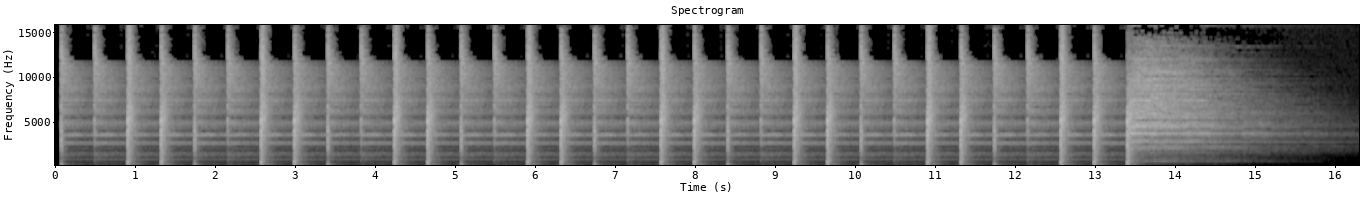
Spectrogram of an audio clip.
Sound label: rock basic, rock basic rhythmen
